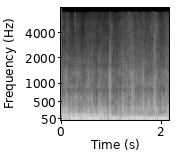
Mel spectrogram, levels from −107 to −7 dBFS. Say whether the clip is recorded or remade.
remade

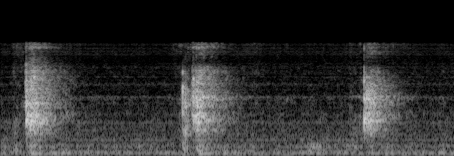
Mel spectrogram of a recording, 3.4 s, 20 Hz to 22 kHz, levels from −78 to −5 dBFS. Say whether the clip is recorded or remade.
remade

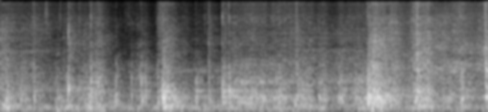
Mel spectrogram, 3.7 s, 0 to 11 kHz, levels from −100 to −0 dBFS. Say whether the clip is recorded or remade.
remade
